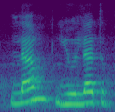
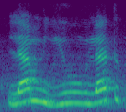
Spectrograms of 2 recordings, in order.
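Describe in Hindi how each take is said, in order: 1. yulad में लंबा स्वर गिराया जाता है। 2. yulad में लंबा स्वर पूरा रखा जाता है।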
